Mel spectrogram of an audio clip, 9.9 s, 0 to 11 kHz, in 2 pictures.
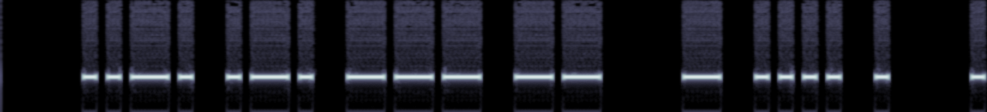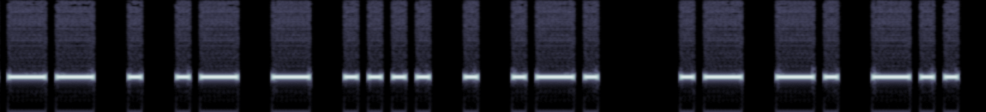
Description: Morse code, heard as a keyed tone, about 20 wpm, 1000 Hz. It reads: FROM THE WEATHER AND
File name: qotdfiles / 20wpm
